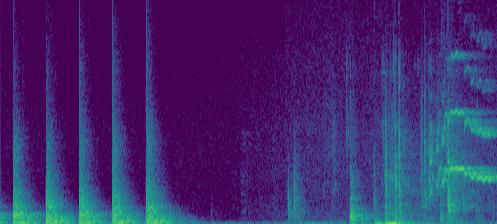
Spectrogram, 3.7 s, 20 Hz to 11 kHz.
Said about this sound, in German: begab er sich in den ersten Stock und blieb vor der Zimmertür 108 stehen. Er atmete einmal tief ein und klopfte entschlossen an.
